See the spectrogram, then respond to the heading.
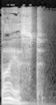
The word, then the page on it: biased: British English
